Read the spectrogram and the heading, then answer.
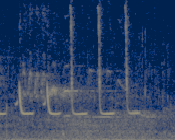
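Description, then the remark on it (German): Birds chirp in a forest, a rapid series of high, clear tweets repeating about every quarter second over a quiet, faintly hissing outdoor background. “Einfach nochmal, wir sitzen gerade im Wald, hören die Christlibären zwitschern,”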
